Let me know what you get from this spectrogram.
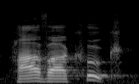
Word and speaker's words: Habakkuk: And so I looked into it a little bit, and in the Hebrew, if you were getting an actual perfect uh, pronunciation, the B actually sounds like a V. Did you know that? It's actually Havakuk.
